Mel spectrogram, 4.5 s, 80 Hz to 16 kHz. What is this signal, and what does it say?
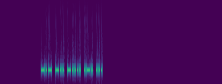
Morse code, heard as a keyed tone, about 47 wpm, 700 Hz. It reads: KD6RS
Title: USA Call Signs - 5 Characters - Repeated 3x - 50wpm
